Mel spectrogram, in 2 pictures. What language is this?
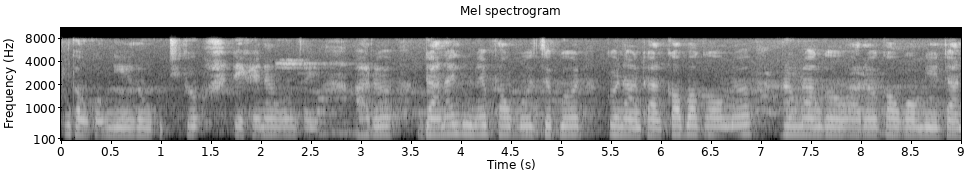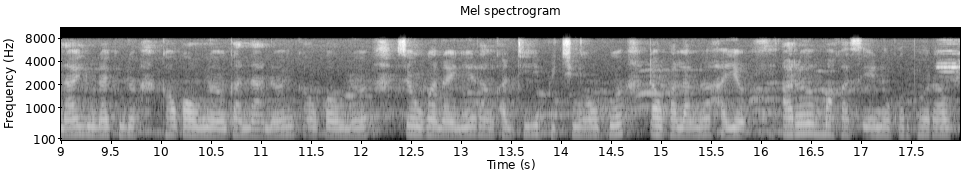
Bodo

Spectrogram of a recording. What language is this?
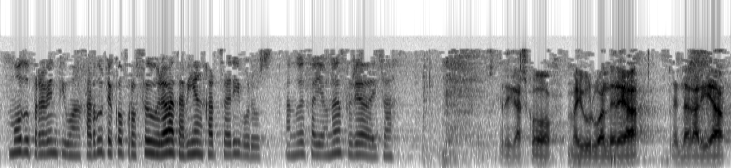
Basque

